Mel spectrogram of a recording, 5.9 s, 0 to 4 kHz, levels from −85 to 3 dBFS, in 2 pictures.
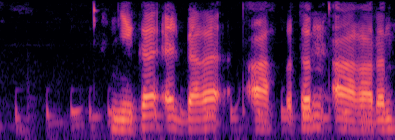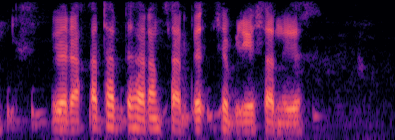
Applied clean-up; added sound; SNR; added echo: none; Bathtub (filling or washing) / Gurgling; 17 dB; none.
